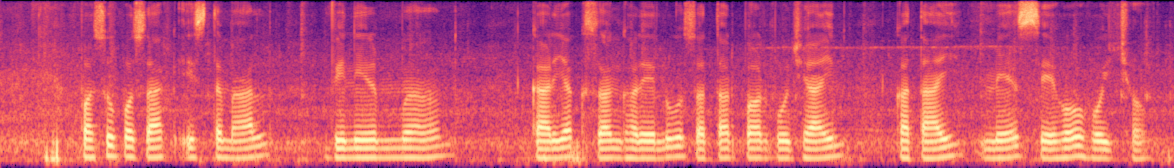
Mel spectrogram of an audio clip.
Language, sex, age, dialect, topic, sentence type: Maithili, male, 25-30, Eastern / Thethi, agriculture, statement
